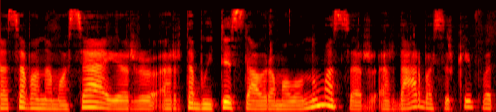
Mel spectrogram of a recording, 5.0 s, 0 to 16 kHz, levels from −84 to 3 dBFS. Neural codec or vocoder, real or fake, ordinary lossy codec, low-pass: none; real; MP3, 48 kbps; 14.4 kHz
